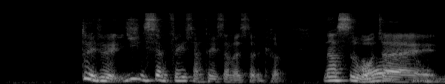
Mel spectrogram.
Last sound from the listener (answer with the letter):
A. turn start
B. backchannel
B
